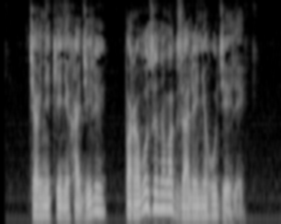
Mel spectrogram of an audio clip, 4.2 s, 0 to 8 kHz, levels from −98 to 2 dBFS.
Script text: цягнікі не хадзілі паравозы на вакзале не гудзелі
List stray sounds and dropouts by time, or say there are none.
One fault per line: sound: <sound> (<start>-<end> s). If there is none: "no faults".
no faults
